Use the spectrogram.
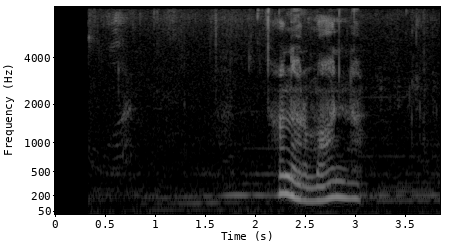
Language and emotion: Russian, sad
